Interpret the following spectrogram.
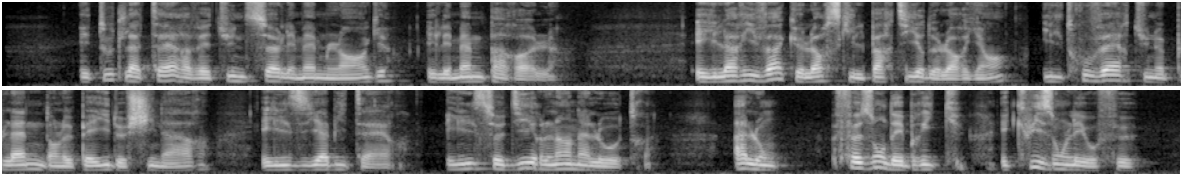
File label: French; ALors toute la terre vniuerſelle eſtoit dung meſme language & parolle.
